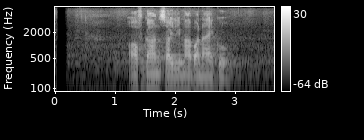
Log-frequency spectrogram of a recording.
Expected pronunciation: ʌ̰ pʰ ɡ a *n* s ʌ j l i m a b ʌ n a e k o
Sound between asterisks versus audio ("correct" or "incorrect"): correct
